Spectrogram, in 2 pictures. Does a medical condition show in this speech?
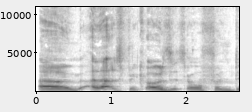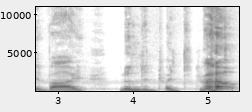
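Yes: cerebral palsy.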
